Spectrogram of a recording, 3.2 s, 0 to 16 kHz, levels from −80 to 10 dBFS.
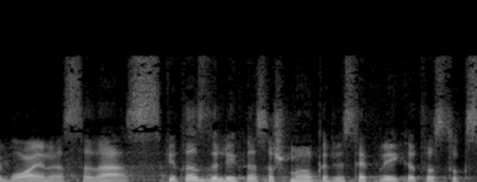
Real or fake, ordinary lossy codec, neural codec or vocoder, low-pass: fake; MP3, 48 kbps; autoencoder, 48 kHz, 32 numbers a frame, DAC-VAE, trained on Japanese speech; 14.4 kHz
